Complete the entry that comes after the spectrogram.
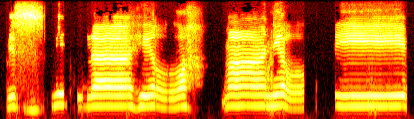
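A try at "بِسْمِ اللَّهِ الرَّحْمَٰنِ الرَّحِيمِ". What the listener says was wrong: Nirrahim. Rohnya tebal. Nirrahim.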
